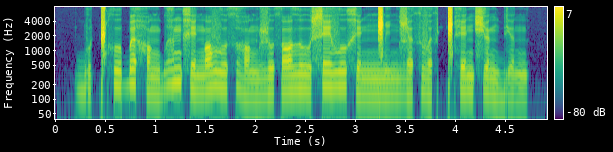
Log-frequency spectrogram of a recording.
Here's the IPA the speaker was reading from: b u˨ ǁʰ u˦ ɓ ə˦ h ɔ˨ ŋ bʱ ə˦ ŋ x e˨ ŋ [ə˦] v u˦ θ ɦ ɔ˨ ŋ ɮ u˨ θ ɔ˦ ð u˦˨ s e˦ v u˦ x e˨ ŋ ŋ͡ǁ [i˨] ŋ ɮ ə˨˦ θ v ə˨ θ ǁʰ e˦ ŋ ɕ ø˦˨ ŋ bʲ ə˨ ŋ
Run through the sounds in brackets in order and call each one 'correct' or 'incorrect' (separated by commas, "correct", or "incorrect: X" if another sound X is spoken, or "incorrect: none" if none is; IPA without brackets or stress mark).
incorrect: ɔ˦, correct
